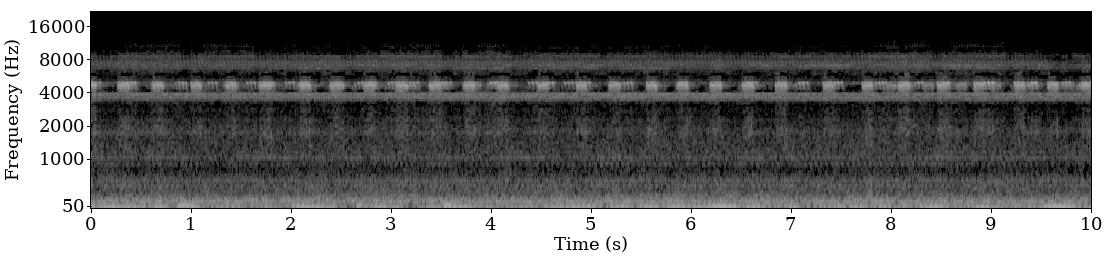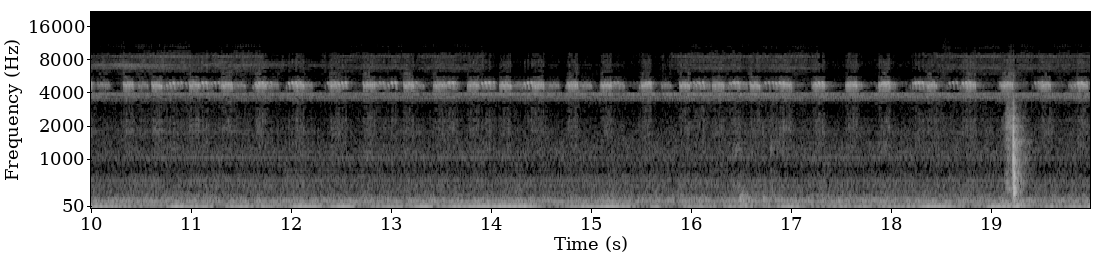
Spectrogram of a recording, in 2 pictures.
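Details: Steady high-pitched pulsed chirps from grass insects run throughout, nearly three per second, beside a continuous high tone; a single sharp click sounds near the end.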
